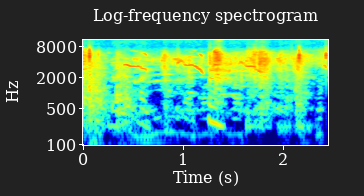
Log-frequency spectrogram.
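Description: Domestic chickens clucking, with short high chirping calls, over scattered light knocks as a wooden stick stirs maize meal into water in a plastic bucket.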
